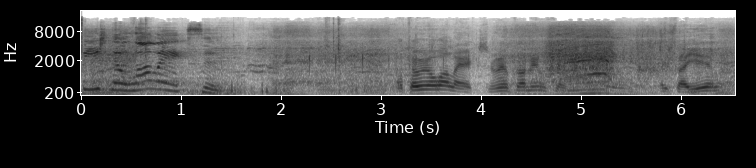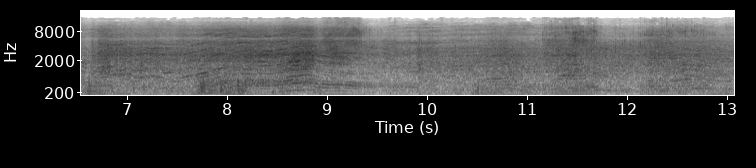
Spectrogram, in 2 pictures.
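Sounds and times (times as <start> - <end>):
car engine revving: 0.0 - 13.0.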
